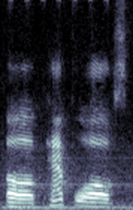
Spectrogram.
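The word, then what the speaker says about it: Pamfiloff: Now, his home at 2430 Leavenworth was raided by Inspector Glenn Pamphloff of the San Francisco Police Department, and Pamphloff's surname is spelled P-A-M-F-I-L-O-F-F, Pamphloff.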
